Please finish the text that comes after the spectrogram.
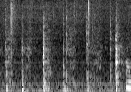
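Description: Wild garlic stir-fried in a pan for a stir-fry with fresh prawns: a soft background sizzle broken by about six distinct spatula scrapes and clacks at an uneven rhythm, fairly quiet and close.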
